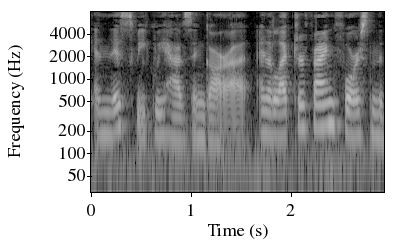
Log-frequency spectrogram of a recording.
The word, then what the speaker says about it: Zingara: Can you pronounce your name to make sure I'm pronouncing it right? Yeah, Zingara. Zingara. Okay, just Yeah. like it sounds. Okay, I just wanted to make sure it Yeah. was like a soft G or something.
